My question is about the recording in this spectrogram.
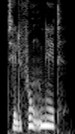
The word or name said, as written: telefonnet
